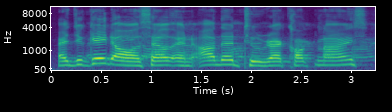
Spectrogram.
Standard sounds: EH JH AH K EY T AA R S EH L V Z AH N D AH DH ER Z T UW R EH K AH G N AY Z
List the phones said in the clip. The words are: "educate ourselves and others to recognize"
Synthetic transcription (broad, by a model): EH JH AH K EY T AA W S EH L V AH N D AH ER T UW R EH K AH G N AY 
